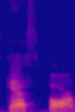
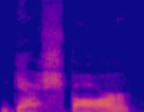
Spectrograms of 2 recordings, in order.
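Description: First: The name is said in an anglicized way. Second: The name is said in a Hungarian-style way. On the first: This is the pronunciation commonly found online. "anywhere you look online, it's like, oh yeah, it's Gaspar" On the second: This reflects the name's Hungarian origin. "I feel like it's like Gaspar because it's more Hungarian-based"

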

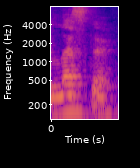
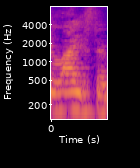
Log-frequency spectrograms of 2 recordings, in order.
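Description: First: It is pronounced the way locals say it. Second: It is pronounced the way Americans say it. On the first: The speaker calls it right. "but it's actually Leicester" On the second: The speaker calls it wrong. "Americans say Leicester"

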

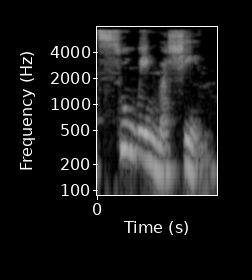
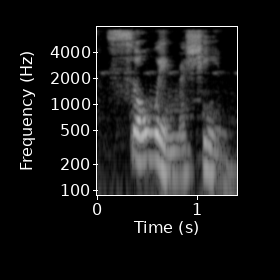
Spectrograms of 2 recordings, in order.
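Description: First: The first vowel of sewing sounds like 'sue'. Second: The first vowel of sewing sounds like 'so'. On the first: The speaker calls it wrong. "It's not sewing machine" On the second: The speaker calls it right. "It's sewing machine"

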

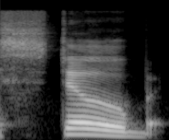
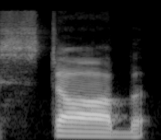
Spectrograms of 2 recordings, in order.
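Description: First: The word rhymes with stove. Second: The word does not rhyme with stove. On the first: This is how the maker says the name. The speaker calls it right. "they pronounce it stobe, like stove" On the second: This is how most people say the name. The speaker calls it wrong. "everybody pronounces it staub"

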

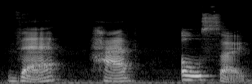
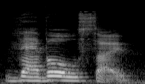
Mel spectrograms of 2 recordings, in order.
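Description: First: 'Have' is said in full as a separate word. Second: 'Have' is reduced and linked into 'also'.

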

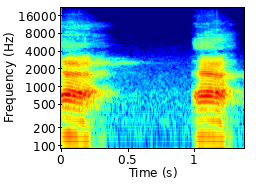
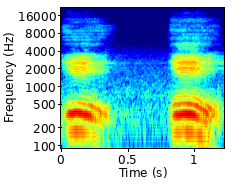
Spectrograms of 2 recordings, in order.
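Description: First: The vowel is open, said with the jaw dropped. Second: The vowel is closed, said without dropping the jaw. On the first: "এ হয়ে যায়। এই যে এ এ মুখের চোয়াল খুলে" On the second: "মুখের চোয়াল খুলে না, স্বাভাবিক।"

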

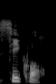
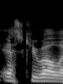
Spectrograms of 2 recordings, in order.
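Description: First: It is spoken as one word, like sequel. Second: It is spoken as three separate letters. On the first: The speaker calls it wrong. "and not saying SQL" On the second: The speaker calls it right. "notice I'm saying SQL"

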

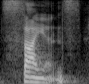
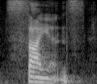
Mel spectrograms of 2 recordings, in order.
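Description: First: The opening s sound is a drawn-out hiss. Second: The same.

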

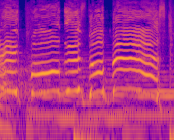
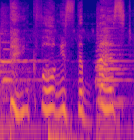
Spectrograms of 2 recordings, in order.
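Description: First: The phrase is shouted loudly. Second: The phrase is said fairly quietly. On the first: The speaker calls it right. "Say it louder!" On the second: The speaker calls it wrong.

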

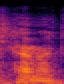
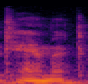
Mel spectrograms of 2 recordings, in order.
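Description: First: The first vowel sounds like an 'e'. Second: The first vowel sounds like an 'a'. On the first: The speaker calls it wrong. "I think I'm saying Kennick instead of Kennick. There's like an E where there isn't" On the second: The speaker calls it right. "Where like the A word"

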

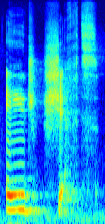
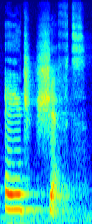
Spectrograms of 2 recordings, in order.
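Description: The two takes are said the same way.

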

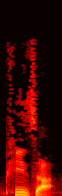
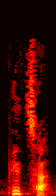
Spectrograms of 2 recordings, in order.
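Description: First: The middle consonant is a z sound. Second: The middle consonant is a ts sound. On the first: The speaker calls it wrong. "就不能读pizza" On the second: The speaker calls it right. "pizza 不是"

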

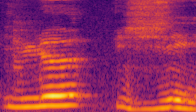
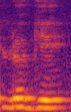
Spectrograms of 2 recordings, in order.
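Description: First: The final syllable starts with a soft zh sound. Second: The final syllable starts with a hard g sound. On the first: The speaker calls it right. "Mais c'est le G" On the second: The speaker calls it wrong.

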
